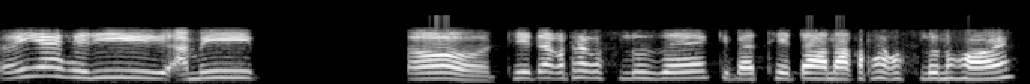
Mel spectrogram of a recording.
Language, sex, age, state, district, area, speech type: Assamese, female, 30-45, Assam, Udalguri, rural, conversation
